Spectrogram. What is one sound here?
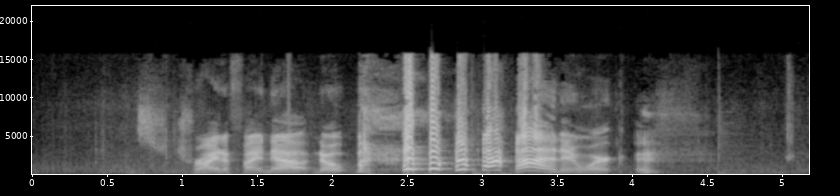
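A young woman laughs and squeals loudly into a microphone.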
